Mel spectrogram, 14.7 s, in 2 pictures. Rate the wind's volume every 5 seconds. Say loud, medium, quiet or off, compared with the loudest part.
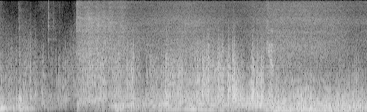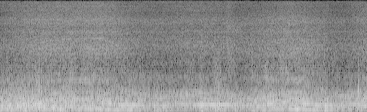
loud, loud, medium.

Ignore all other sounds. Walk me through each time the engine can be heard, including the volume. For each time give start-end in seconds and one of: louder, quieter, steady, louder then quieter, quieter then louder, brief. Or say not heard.
0.0-14.6 steady.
